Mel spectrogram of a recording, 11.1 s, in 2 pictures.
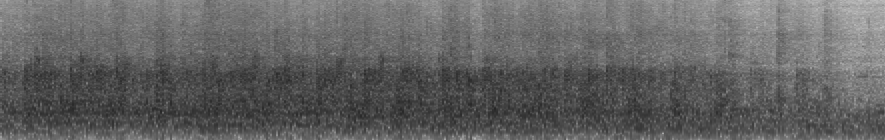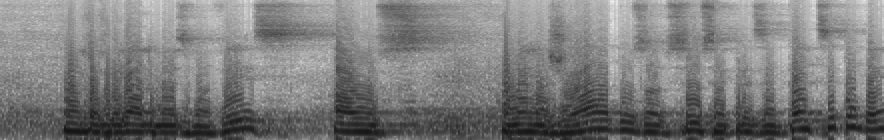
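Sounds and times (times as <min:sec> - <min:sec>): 
audience applause: 0:00.0 - 0:05.4
speech: 0:06.0 - 0:11.0.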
